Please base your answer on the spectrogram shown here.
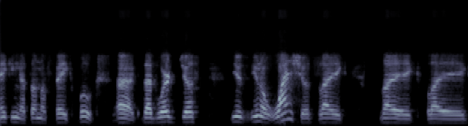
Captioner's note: speaks faintly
